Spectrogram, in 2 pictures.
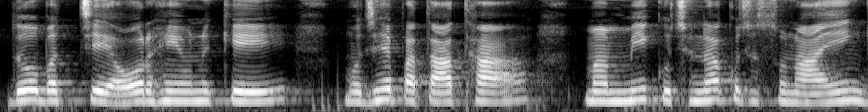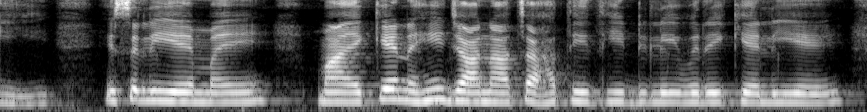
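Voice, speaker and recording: A woman's voice: medium pitch, level tone, unhurried, few pauses, lightly acted. A woman voicing a young daughter-in-law and new mother, speaking in a pleading, tearful complaint. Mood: aggrieved.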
